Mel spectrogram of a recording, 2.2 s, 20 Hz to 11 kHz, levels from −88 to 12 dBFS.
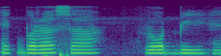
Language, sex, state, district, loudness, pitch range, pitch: Hindi, female, Arunachal Pradesh, Papum Pare, -16 LUFS, 200-210 Hz, 205 Hz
